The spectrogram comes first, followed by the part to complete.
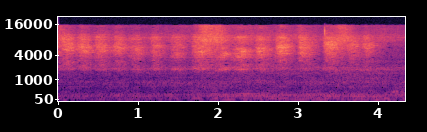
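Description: Soft, wet squelching of a runny egg-and-oil cake batter being mixed by hand in a plastic bowl, in a quick, even rhythm of several squishes a second.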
